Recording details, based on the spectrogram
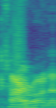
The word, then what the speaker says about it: Chiron: C-H-I-R-O-N. Oh. Chiron? Chiron? Chiron? – Chiron. – We got Chiron out of looking at Google pronunciation. – Google says Chiron. – All right, we're going to go with Chiron.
